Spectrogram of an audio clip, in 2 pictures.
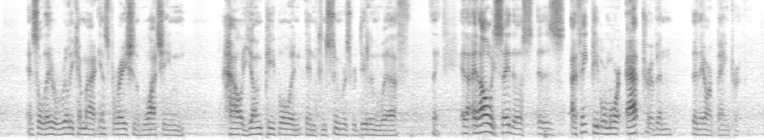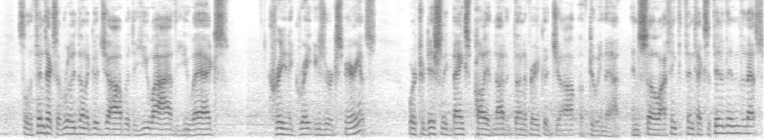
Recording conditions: busy venue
